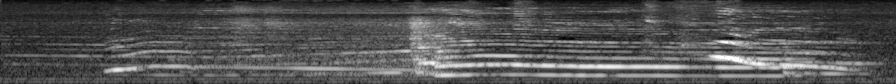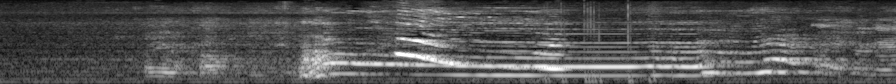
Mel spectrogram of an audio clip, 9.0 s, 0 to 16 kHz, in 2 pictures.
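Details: A 10-month-old rescue dog, a chihuahua, pitbull, German shepherd, Jack Russell terrier and rat terrier mix, howling indoors: two long wavering howls, each sliding up then falling, with rich harmonics and a steady low hum underneath.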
